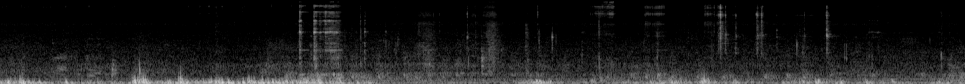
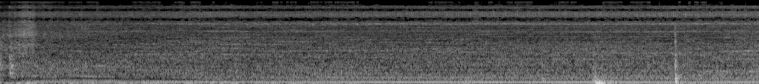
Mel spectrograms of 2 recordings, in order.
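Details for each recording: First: 2005 BMW X5 A/C compressor, removed from the car, pulley spun by hand with the mic held close: a low rough rumbling whir with faint clicks as it coasts, from worn compressor pulley bearings. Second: 2005 BMW X5 after replacing A/C compressor clutch bearing and recharging A/C: steady low petrol idle, smooth, no grinding or whirring from compressor bearing; normal idle after repair.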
